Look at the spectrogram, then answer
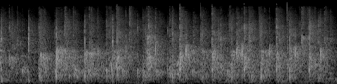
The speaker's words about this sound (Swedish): Applåd för musiken.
